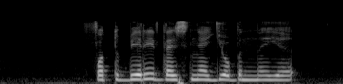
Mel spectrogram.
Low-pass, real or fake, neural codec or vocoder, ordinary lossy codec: none; real; none; none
